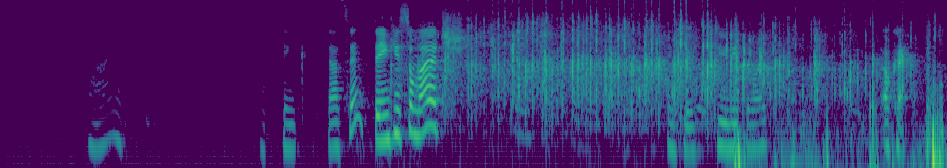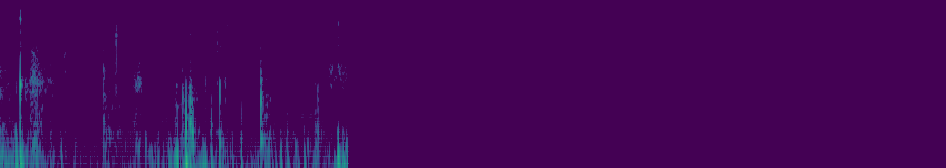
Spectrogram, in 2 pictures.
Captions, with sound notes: All right. I think that's it. Thank you so much. [APPLAUSE] Thank you. Do you need the mic? OK.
